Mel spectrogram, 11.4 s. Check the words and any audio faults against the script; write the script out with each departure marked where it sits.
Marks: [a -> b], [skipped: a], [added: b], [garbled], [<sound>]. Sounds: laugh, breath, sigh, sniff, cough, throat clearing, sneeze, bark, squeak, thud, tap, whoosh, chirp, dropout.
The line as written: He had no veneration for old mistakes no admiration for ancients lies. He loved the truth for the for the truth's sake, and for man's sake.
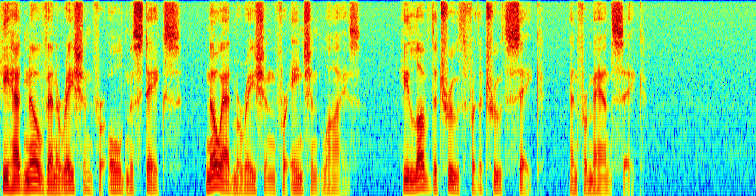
He had no veneration for old mistakes no admiration for [ancients -> ancient] lies. He loved the truth for the [skipped: for the] truth's sake, and for man's sake.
